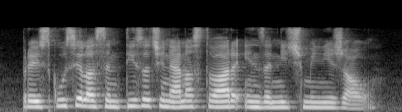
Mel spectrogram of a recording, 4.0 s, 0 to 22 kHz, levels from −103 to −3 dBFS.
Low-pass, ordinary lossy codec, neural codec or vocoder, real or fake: none; none; none; real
